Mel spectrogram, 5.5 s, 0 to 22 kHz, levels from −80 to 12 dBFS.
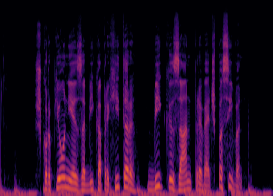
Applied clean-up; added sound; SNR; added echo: none; Bass drum; 11 dB; none.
